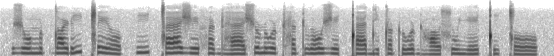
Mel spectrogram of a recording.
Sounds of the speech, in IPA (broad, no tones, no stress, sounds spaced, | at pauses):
ʒ o ŋ o ʈ d ɒ e̯ ɽ i ǁ e o̯ | i ǀ æ ʒ e f æ ɖʱ æ ʃ o ɳ u o̯ ʈʰ æ ʈ ð o ʒ e ǃ æ d i t ɒ ʈ ɽ u o̯ ɖʱ ɒ o̯ s u j e ǃ i ǀ o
